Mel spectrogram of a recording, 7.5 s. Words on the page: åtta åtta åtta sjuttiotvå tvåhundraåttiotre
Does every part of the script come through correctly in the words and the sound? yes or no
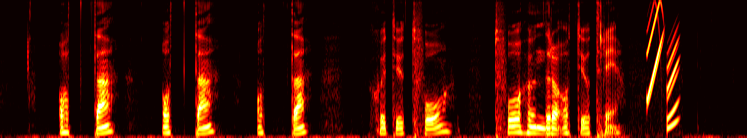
no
